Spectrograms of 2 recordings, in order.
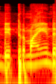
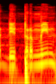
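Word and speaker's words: determined: यहीं से एक और वर्ड बना दूंगा, इसका प्रोनाउंसिएशन डिटरमाइंड नहीं होता, डिटरमिन्ड होता है।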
